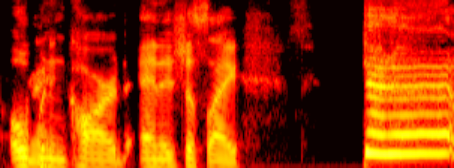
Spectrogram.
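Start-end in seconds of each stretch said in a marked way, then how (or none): 2.4-3.0 high, loud "da-da" imitating a movie sting; loud, aggressive title sting. Imitating the title card slamming in for co-host, loud and aggressive. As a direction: blare out a sudden horror title-card sting. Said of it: "like, very loud and aggressive".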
